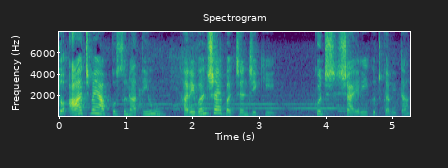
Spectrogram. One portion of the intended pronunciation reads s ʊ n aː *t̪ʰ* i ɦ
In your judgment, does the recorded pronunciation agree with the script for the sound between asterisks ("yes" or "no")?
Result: no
